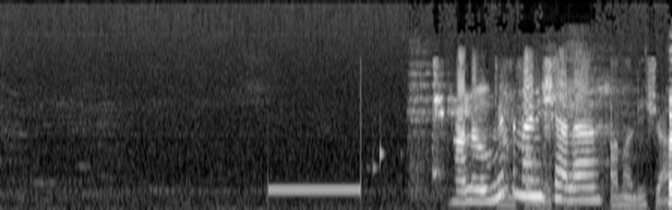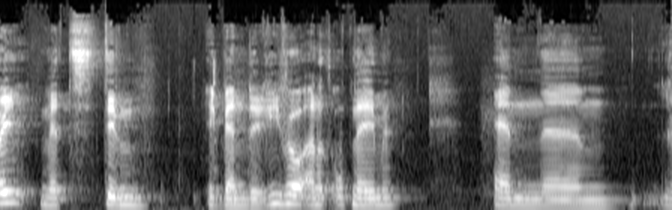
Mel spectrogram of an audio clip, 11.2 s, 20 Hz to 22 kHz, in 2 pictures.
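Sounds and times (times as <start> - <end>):
telephone ringback tone while calling: 2.2 - 3.2
faint telephone line beeps: 2.2 - 3.9
speech: 3.8 - 9.0, 9.7 - 11.1.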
